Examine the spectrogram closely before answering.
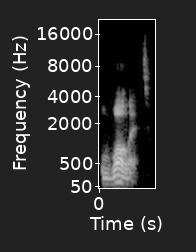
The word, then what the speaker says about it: wallet: And though we pronounce it with an O, we write it with an A. So, it's written wallet, but it's pronounced wallet.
